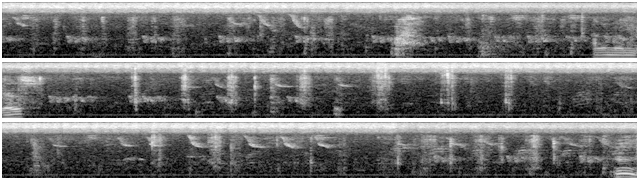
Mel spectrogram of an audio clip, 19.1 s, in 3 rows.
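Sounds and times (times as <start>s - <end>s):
insects chirring: 0.0s - 19.0s
crisp crunching bites: 7.6s - 11.6s, 14.1s - 16.0s.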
